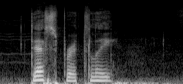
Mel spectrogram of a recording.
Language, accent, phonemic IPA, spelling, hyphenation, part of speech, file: English, US, /ˈdɛs.p(ə.)ɹət.li/, desperately, des‧per‧ate‧ly, adverb, En-us-desperately.ogg
- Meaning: 1. In a desperate manner; without regard to danger or safety; recklessly 2. extremely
